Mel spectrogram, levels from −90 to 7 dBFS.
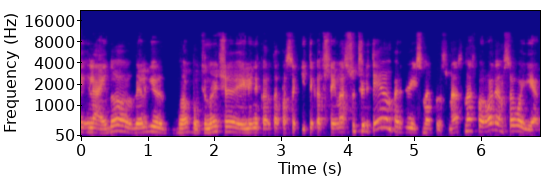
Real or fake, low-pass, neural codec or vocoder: real; 10.8 kHz; none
